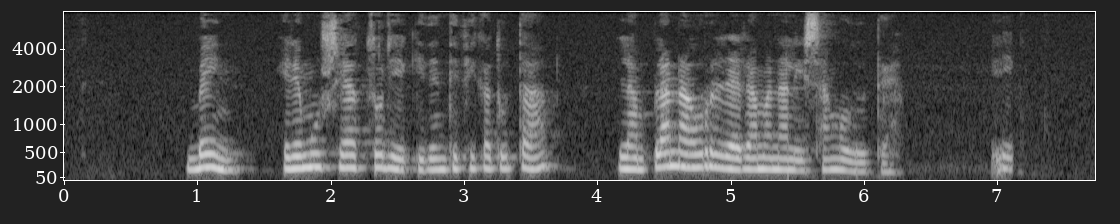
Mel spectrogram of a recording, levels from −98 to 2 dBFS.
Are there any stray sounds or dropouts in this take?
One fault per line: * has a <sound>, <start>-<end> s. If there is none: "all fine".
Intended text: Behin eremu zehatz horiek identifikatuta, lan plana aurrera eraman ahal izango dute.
* has a laugh, 7.0-7.1 s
